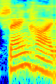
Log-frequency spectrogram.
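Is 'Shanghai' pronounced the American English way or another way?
American English. Shanghai is said with an American English pronunciation.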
